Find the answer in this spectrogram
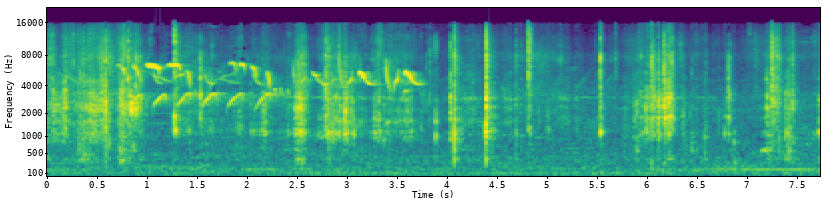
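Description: Small birds chirping in quick runs of short, repeated notes during the first few seconds, with scattered clicks and taps of plastic toy-helicopter parts being handled and fitted together.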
